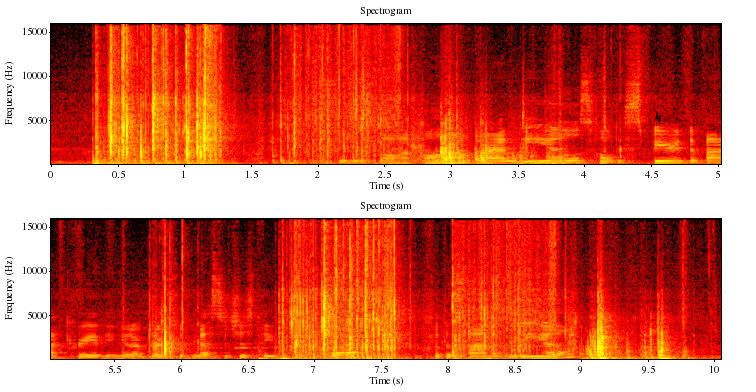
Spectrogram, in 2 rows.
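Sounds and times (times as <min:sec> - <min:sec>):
cards being shuffled: 0:00.3 - 0:03.9, 0:05.6 - 0:09.3.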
